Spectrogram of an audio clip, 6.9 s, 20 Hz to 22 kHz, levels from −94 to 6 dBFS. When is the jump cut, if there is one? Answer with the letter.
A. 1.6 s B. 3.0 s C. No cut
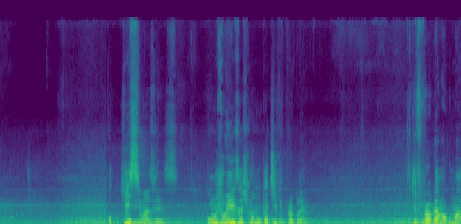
A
